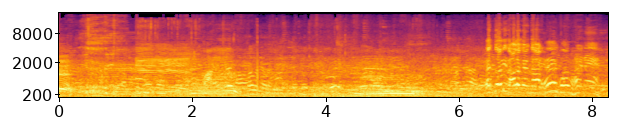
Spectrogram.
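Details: Cattle, cows sold with their calves, at Raniganj haat in Dinajpur on June 4, 2026; a mid-pitched moo stands out early, then softer lowing mingles with men haggling over price and busy market sounds.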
